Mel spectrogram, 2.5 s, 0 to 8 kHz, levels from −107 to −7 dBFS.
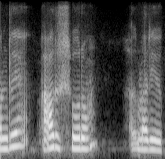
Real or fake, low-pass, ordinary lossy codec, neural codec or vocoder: fake; 7.2 kHz; Opus, 32 kbps; codec, 24 kHz, 0.9 kbps, WavTokenizer, medium speech release version 1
